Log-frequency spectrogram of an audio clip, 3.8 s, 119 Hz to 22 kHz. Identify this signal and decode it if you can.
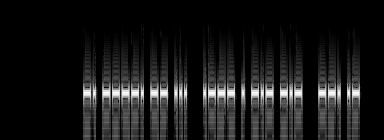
Morse code, heard as a keyed tone, about 48 wpm, 700 Hz. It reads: N9MS JEKK GA
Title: K1USN SST QSO Practice - 50wpm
